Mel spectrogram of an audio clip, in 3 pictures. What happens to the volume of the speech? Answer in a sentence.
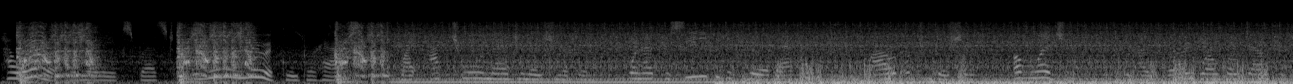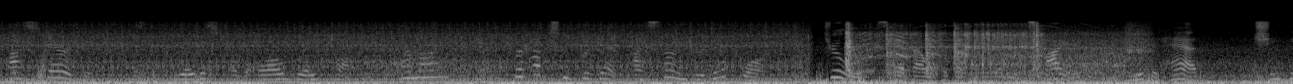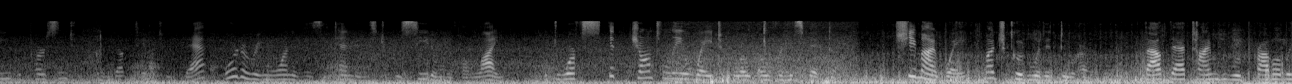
The volume of the speech goes up.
